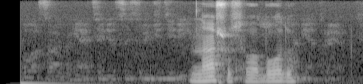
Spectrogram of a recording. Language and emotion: Russian, neutral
